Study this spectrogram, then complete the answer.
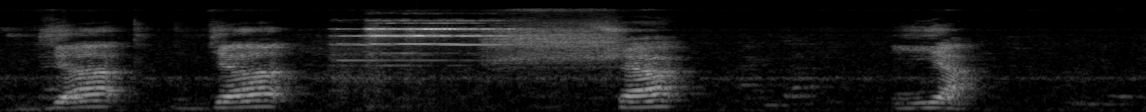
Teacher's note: keluar jadi tengah lidah bertemu dengan langit-langit, ya. Kaidahnya wasutul lisan wa ma yuhadihi minal hanakil a'la, pertengahan lidah dengan sesuatu yang berada di hadapan, yakni langit-langit bagian atas, ya.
